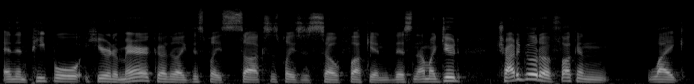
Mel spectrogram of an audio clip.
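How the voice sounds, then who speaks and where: Smooth-voiced man in loose, swearing chat. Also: mid-range voice, expressive, brisk, a little mellow. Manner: swearing, rambling, heavy filler words; acts out other people's remarks. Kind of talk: casual podcast chat.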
